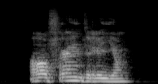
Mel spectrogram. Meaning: first-person plural conditional of enfreindre
- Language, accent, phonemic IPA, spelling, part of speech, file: French, Canada, /ɑ̃.fʁɛ̃.dʁi.jɔ̃/, enfreindrions, verb, LL-Q150 (fra)-enfreindrions.wav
